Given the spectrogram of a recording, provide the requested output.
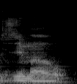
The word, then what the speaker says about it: Zumo: You see this dwarf of a man named Lord Zumo. It's basically 0 with an extra O at the end of it. And it's pronounced weirdly.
